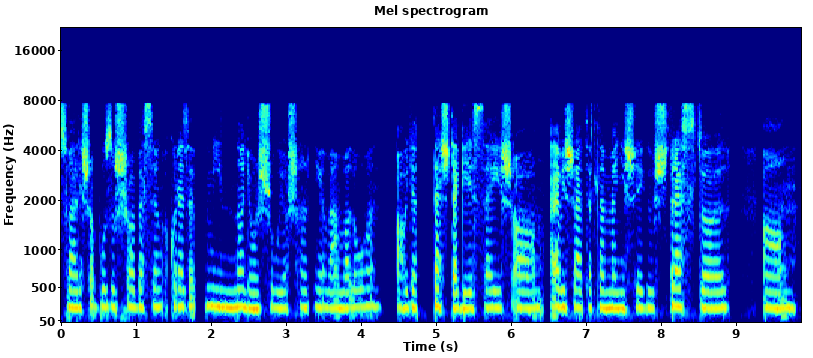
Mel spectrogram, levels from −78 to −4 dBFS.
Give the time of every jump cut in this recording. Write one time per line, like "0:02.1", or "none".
0:03.3
0:04.4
